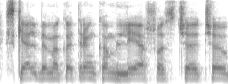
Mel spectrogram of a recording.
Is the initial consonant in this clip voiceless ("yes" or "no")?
yes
